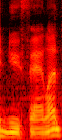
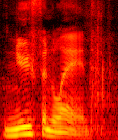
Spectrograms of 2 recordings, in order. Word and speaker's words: Newfoundland: It's Newfoundland. And as Chris says, let me teach you how to pronounce Newfoundland, like a true Newfie. Everyone always puts the emphasis on newfound, which always bugs us.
